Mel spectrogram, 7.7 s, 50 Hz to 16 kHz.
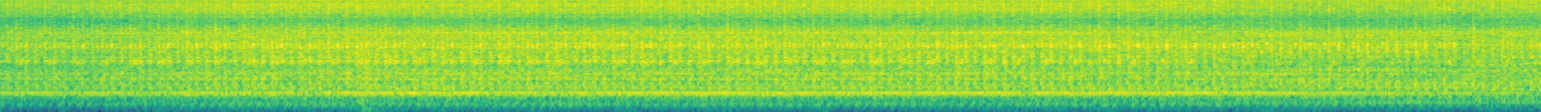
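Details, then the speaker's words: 2005 Honda Accord 3.0L at idle: a steady thin whine from the power steering pump drawing air through a leaking hose, which risks destroying the pump. An unidentified rattle is also heard, possibly near the timing belt area. "you can hear this noise that whirling sound that's caused by the hose getting sucking in the air that's I'm saying if it doesn't get changed it'll wear out the part of steering destroy it"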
